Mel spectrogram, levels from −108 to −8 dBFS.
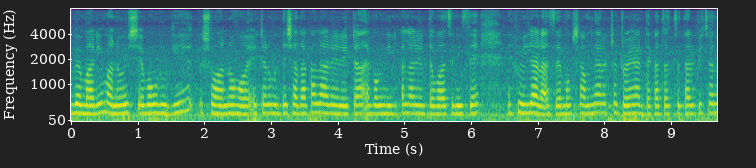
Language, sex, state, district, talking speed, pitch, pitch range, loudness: Bengali, female, Assam, Hailakandi, 180 wpm, 225 Hz, 215-230 Hz, -15 LUFS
